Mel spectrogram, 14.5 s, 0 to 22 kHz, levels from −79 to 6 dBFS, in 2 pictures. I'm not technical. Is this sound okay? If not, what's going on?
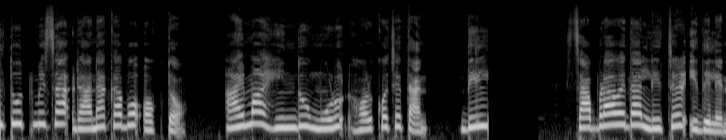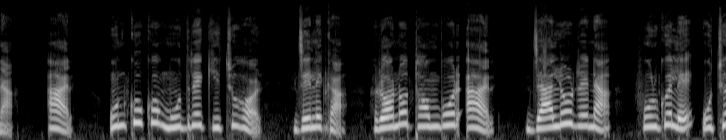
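No, there are two separate problems in this speech clip.

The first is a playback stall. At 4.88 seconds the sound just stops dead for about half a second, then picks up again at 5.38 seconds. It's not a natural pause; it's a hole in the middle of the flow. The likely cause is that the player briefly ran out of audio to play, or got held up doing something else, and went silent until it caught up.

The second is hard clipping, which turns up three times: at 11.07, 11.94 and 12.64 seconds, each lasting roughly a tenth of a second. At those moments the voice got a bit louder than the recording could handle, so the tops of the loudest bits were chopped off flat. That's what you hear as a short, gritty crackle on those peaks. It's only slightly over the limit, so it's quick and rough rather than a constant fuzz.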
